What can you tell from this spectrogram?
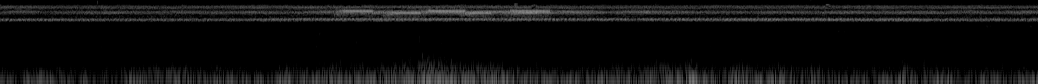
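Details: Crickets calling at night in a constant shrill buzz of stacked tones, a short extra pulsing trill rising above it near the middle, with soft low rumbling beneath.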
